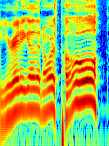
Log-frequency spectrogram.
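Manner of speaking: very high, in-your-face screech, acted out. Retelling train performers greeting passengers: imitating someone screaming in your face. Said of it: "all screaming in your face".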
